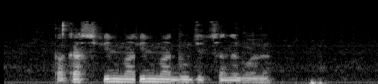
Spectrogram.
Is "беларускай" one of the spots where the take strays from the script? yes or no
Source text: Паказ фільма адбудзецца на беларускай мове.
yes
